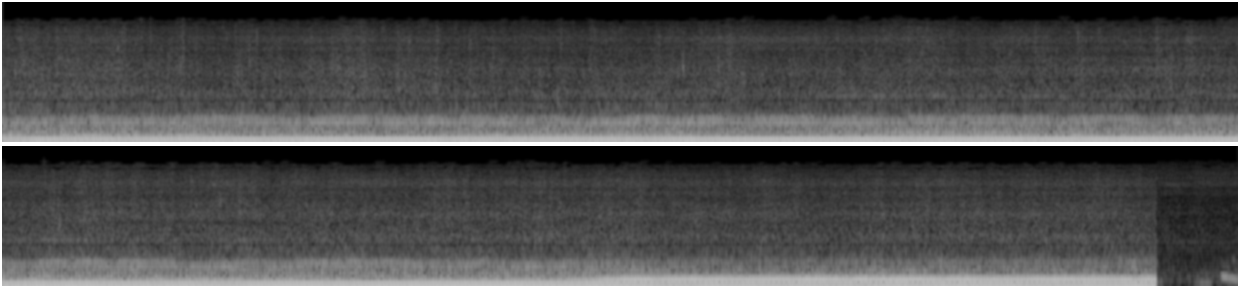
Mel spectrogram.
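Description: Boat outboard motor running at a steady cruising speed with the rush of the wake against the hull. The engine note steps up slightly about nine seconds in, then cuts off suddenly at the end.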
